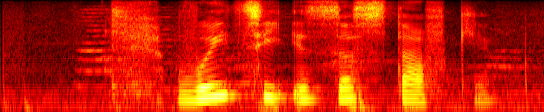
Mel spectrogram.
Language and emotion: Russian, neutral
